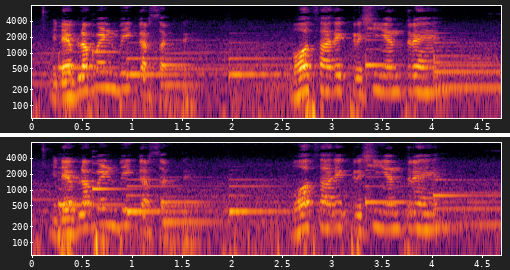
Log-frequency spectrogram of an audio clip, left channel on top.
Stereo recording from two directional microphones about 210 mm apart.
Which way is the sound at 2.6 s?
15° left (ahead or behind).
